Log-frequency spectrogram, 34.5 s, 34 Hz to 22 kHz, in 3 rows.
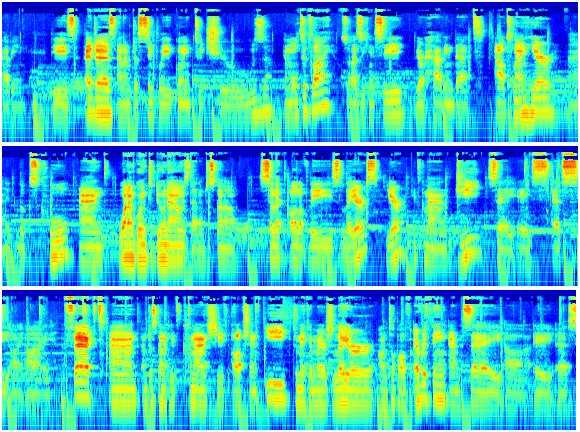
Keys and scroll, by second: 20.2 super+g, 21.2-24.2 typing, 24.3 Return, 27.7 alt+shift+super+e, 33.3-34.5 typing.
